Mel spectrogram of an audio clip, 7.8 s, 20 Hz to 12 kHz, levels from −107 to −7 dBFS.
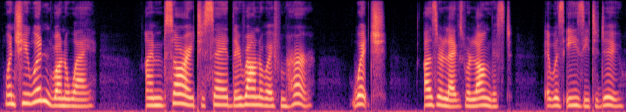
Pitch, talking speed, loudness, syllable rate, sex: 230 Hz, 200 wpm, -19 LUFS, 5.4 syllables/s, female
